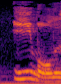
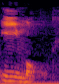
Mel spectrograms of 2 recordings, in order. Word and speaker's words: Hymel: But Daryl Emel is spelled H-Y-M-E-L, Daryl Emel.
